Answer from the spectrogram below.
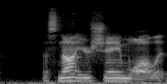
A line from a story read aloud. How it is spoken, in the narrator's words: mumbled Cliff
